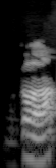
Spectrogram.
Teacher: শ্বাস বায়ু কম লাগে তাই এটাকে বলা হয় অল্পপ্রাণ বর্ণ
